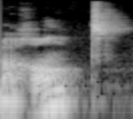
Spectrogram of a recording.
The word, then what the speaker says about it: marrante: Notice the difference as well between marrant and marrante. You add an E and you change the pronunciation.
